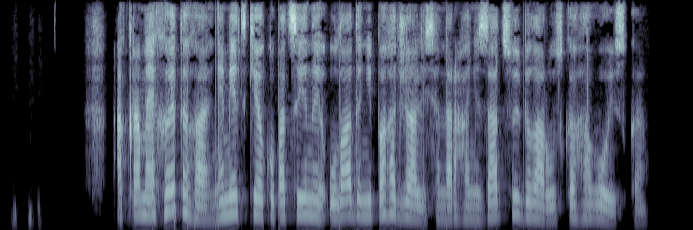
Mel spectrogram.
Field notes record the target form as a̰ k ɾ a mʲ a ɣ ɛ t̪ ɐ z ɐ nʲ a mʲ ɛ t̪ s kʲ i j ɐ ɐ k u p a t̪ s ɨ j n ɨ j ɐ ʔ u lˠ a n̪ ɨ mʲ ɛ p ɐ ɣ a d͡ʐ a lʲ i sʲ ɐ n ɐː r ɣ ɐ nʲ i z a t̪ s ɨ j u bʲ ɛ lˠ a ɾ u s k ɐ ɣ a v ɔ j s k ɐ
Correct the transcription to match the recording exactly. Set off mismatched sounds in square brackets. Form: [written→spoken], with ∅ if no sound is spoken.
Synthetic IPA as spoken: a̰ k ɾ a mʲ a ɣ ɛ t̪ ɐ [z→ɣ] ɐ nʲ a mʲ ɛ t̪ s kʲ i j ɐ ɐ k u p a t̪ s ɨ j n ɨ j ɐ ʔ u lˠ a [n̪→d̪] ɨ [mʲ→nʲ] ɛ p ɐ ɣ a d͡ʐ a lʲ i sʲ ɐ n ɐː r ɣ ɐ nʲ i z a t̪ s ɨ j u bʲ ɛ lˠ a ɾ u s k ɐ ɣ [a→ɐ] v ɔ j s k ɐ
